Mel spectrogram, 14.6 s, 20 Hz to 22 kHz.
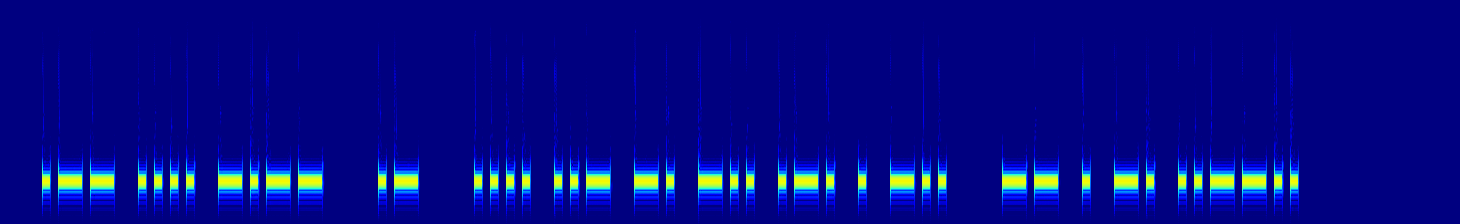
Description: Morse code, heard as a keyed tone, about 15 wpm, 700 Hz. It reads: WHY A HUNDRED MEN?
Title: Sentences from Top 1000 Words - Review Part 2 - 15wpm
